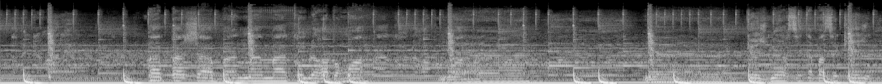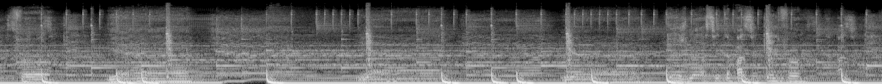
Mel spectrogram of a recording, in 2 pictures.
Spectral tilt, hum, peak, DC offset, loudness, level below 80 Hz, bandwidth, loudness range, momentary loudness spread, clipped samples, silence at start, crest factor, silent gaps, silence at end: -5 dB/octave; none; 0 dBFS; under 0.1%; -11 LUFS; -10 dBFS; 16 kHz; 1 LU; 5 LU; under 0.1%; 0 s; 8 dB; none; 0 s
